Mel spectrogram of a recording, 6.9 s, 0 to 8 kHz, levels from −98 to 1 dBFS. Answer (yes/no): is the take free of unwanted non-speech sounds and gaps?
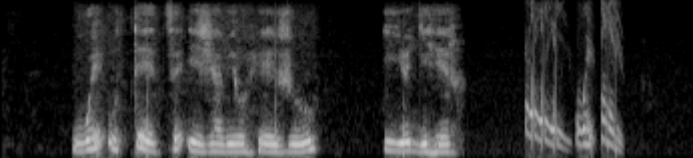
no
